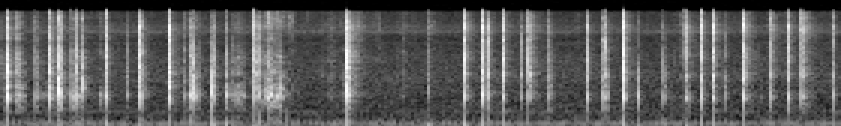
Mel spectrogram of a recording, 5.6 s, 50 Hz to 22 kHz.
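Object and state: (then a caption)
Eyelash case. An eyelash case is tapped in quick, irregular bursts of fingertip-style taps, dense at first and then more spaced out. Each tap is a short, dry click centred near 1 kHz with bright upper edges and almost no ring. A faint steady low hum sits underneath.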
